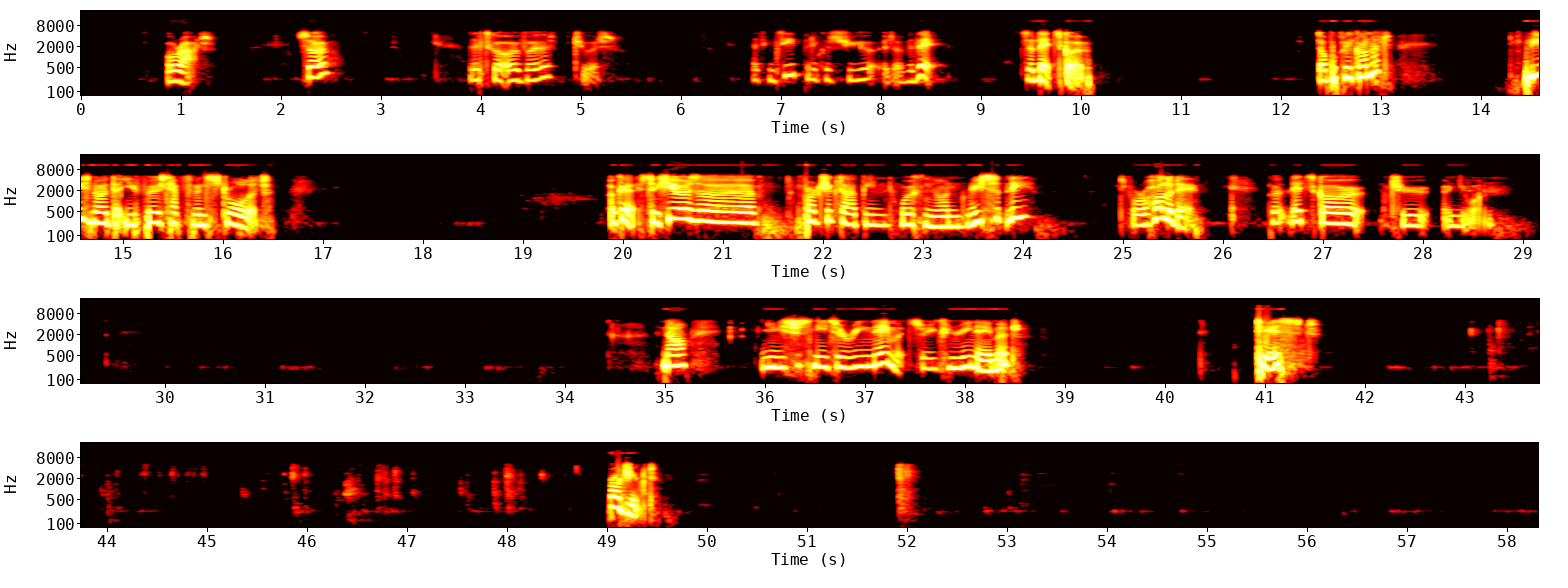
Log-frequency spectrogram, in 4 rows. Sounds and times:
Speech: 0:00.9 - 0:01.4, 0:02.2 - 0:02.5, 0:03.9 - 0:05.3, 0:06.7 - 0:08.6, 0:09.4 - 0:10.1, 0:12.4 - 0:13.2, 0:14.3 - 0:16.5, 0:19.9 - 0:24.2, 0:25.0 - 0:25.8, 0:26.5 - 0:28.8, 0:35.0 - 0:35.4, 0:36.0 - 0:38.6, 0:40.9 - 0:41.5, 0:49.0 - 0:49.5.

